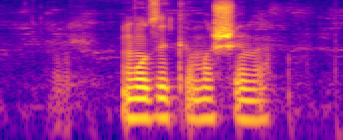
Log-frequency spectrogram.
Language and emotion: Russian, neutral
